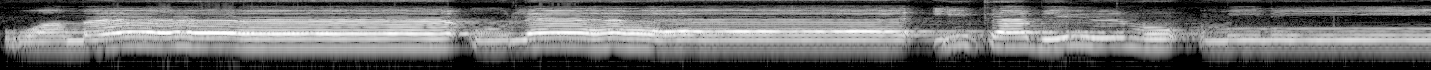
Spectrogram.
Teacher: مؤمنین، یہاں پر حمزہ ساکنہ ہے، جھٹکا لگے گا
